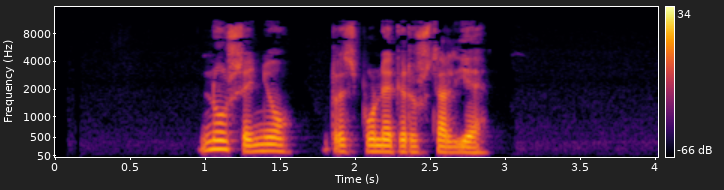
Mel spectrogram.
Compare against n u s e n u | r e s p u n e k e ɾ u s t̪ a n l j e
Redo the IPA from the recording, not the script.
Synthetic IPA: n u s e ɲ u | r e s p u n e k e ɾ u s t̪ a l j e

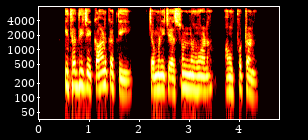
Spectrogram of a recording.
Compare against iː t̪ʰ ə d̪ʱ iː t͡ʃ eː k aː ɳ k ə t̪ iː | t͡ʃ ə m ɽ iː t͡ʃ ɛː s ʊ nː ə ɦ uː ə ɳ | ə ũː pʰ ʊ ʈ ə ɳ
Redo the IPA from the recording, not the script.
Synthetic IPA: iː t̪ʰ ə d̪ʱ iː t͡ʃ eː k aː ɳ k ə t̪ iː | t͡ʃ ə m ɽ iː t͡ʃ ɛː s ʊ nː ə ɦ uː ə ɳ | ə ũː pʰ ʊ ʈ ə ɳ

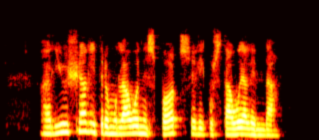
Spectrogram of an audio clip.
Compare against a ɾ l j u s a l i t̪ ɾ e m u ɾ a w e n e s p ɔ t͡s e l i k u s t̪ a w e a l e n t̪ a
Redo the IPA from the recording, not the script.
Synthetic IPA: a l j u ʃ a l i t̪ ɾ e m u l a w e n e s p ɔ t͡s e l i k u s t̪ a w e a l e n d̪ a

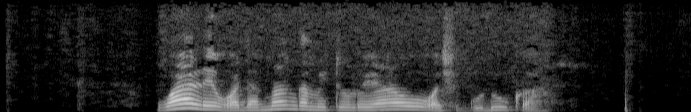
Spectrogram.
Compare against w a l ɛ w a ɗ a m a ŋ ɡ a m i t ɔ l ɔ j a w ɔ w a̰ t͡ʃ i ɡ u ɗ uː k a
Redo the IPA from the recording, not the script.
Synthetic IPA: w a l ɛ w a ɗ a m a ŋ ɡ a m i t ɔ l ɔ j a w ɔ w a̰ t͡ʃ i ɡ u ɗ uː k a

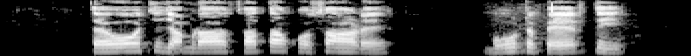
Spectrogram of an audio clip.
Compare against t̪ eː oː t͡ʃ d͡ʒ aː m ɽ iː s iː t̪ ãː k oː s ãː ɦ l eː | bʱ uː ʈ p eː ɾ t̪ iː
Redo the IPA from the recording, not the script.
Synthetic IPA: t̪ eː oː t͡ʃ d͡ʒ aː m ɽ aː s aː t̪ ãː k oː s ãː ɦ ɽ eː | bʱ uː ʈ p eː ɾ t̪ iː

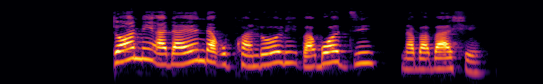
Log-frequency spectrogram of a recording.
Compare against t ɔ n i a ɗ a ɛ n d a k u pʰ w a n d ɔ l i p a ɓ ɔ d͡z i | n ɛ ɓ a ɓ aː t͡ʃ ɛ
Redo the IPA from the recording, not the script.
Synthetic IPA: t ɔ n i a ɗ a ɛ n d a k u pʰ w a n d ɔ l i p a ɓ ɔ d͡z i | n a ɓ a ɓ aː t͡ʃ ɛ

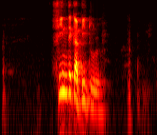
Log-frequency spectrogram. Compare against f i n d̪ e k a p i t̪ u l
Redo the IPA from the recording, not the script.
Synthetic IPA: f i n d̪ e k a p i t̪ u l

